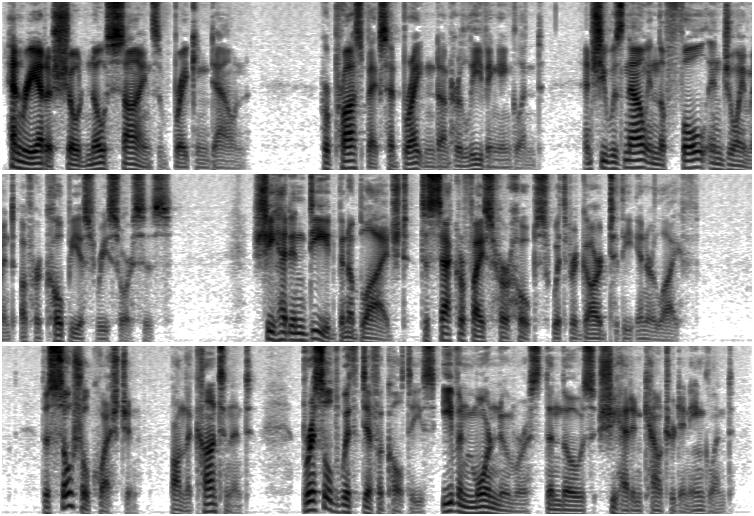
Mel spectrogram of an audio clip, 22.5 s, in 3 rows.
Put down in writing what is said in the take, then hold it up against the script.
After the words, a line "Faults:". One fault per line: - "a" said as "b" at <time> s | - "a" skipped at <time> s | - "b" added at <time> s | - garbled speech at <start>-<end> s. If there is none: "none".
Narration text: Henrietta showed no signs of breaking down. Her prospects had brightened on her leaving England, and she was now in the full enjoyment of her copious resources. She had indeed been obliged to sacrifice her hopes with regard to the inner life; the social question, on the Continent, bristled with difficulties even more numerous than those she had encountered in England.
Henrietta showed no signs of breaking down. Her prospects had brightened on her leaving England, and she was now in the full enjoyment of her copious resources. She had indeed been obliged to sacrifice her hopes with regard to the inner life; the social question, on the Continent, bristled with difficulties even more numerous than those she had encountered in England.
Faults:
none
